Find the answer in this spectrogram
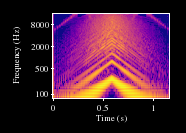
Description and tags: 14. One oscillation of bass.
noise, electronic, processed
